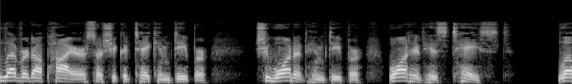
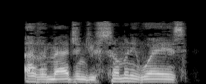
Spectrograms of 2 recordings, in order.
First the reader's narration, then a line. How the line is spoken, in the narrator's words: Ash said in a strained voice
